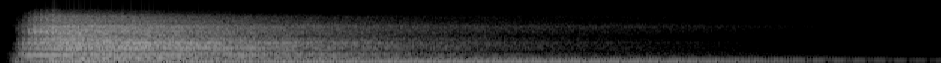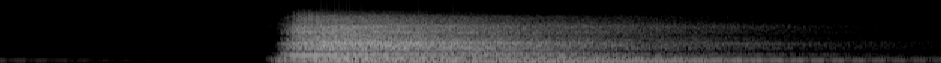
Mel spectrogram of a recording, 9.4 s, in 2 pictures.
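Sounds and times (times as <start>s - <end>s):
horror bass drone: 0.1s - 4.3s, 6.1s - 9.2s.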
